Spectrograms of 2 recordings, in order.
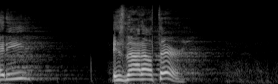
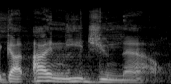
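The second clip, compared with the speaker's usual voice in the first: lower, softer and slow, an urgent plea; earnest prayer; 8 semitones lower, 4 dB quieter, slower than usual. Acted. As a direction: pray it on your knees, low and slow. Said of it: "get on your knees and say".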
